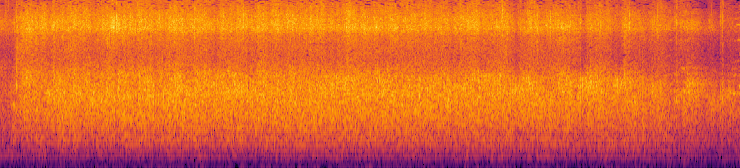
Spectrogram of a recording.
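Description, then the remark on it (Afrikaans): An audience applauds steadily for several seconds to welcome new members into the audience, a dense, even wash of many hands clapping at constant loudness, with no voices rising above it. “Kom ons klap nou hande om hierdie lidmate welkom te heet in die gemeente.”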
